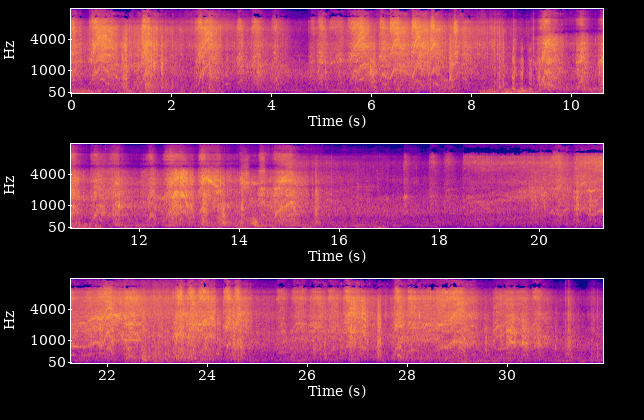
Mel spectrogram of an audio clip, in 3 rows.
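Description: Losi Super Baja Rey 2.0 large-scale electric RC desert truck driven hard on a dirt track: the brushless motor whines, rising and falling with the throttle, over a constant crackle of tyres and dirt. It goes quieter for a few seconds midway, then picks up again.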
